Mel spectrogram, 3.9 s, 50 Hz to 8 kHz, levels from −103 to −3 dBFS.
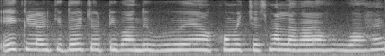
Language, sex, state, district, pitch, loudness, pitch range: Hindi, female, Uttar Pradesh, Muzaffarnagar, 285 Hz, -22 LUFS, 275-290 Hz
